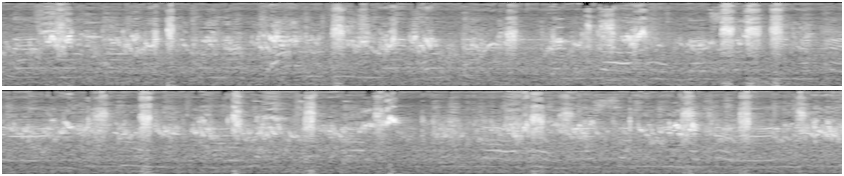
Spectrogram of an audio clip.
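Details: Contented budgerigar producing continuous high chattering chirps and warbled notes, many sharp clicks and short squawks spread evenly across the stretch.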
